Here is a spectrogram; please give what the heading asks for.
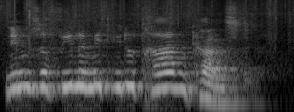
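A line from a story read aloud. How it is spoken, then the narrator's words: Calling after someone. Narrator (German): rief Winnie ihm nach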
